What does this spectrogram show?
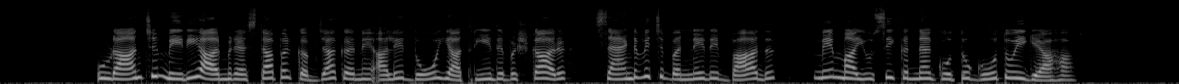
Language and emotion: Dogri, sad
